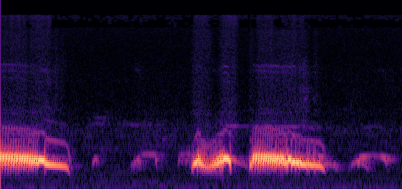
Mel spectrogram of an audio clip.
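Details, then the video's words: Spotted dove cooing to provoke rivals in the 'thúc gù' style: it opens on a long, low, falling coo, then soft murmurs and a short rising note, then another drawn-out falling coo and a faint tail. "Thúc gù chim cu gáy bài bản nhất hiện nay. gù thúc bài bản, kích bổi rất riêng gáy, cu đất gù đấu"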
